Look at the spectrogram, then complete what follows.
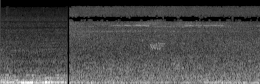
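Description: A low rumble that cuts off after a little over a second, then the steady rush of white water tumbling over rocks in a rapids channel.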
